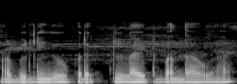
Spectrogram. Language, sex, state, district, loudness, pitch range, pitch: Hindi, male, Jharkhand, Garhwa, -18 LUFS, 105-115 Hz, 105 Hz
